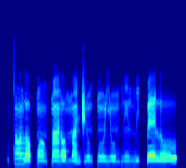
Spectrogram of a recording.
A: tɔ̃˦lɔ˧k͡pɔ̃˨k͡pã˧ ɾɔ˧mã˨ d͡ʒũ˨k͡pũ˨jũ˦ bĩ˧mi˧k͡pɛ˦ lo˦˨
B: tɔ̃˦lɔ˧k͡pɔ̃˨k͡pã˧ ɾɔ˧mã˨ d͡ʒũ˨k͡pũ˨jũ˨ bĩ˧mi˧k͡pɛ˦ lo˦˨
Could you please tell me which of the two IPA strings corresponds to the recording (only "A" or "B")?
B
